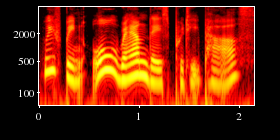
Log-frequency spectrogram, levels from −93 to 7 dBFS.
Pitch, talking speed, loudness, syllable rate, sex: 215 Hz, 220 wpm, -19 LUFS, 5.1 syllables/s, female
